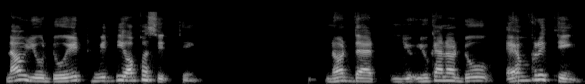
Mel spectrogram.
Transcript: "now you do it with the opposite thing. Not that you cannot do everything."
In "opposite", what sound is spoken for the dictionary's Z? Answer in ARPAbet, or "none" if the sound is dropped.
S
